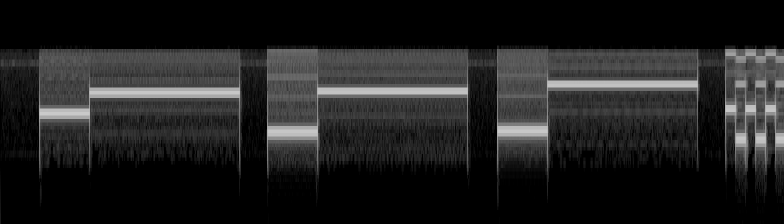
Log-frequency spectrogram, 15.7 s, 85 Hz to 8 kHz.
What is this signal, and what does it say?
Two-tone page, heard as a one-second tone, then a three-second tone, about 810 then 1220 Hz, about 550 then 1250 Hz, about 570 then 1430 Hz. It is heard from 0.8 to 14.0 s.
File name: pager / 94 RESCUE / wcalert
